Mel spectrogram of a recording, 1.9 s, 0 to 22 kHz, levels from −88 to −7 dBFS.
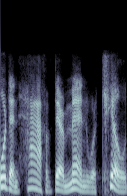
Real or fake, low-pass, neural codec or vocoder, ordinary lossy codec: fake; 7.2 kHz; codec, 16 kHz in and 24 kHz out, 1 kbps, XY-Tokenizer; Opus, 16 kbps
